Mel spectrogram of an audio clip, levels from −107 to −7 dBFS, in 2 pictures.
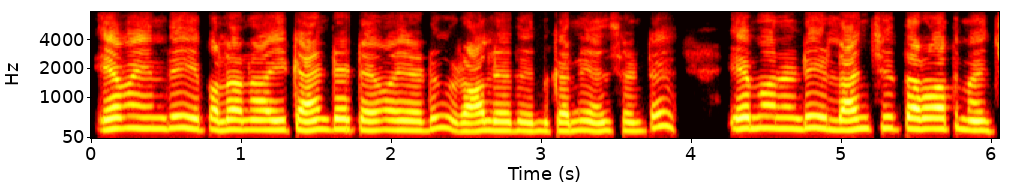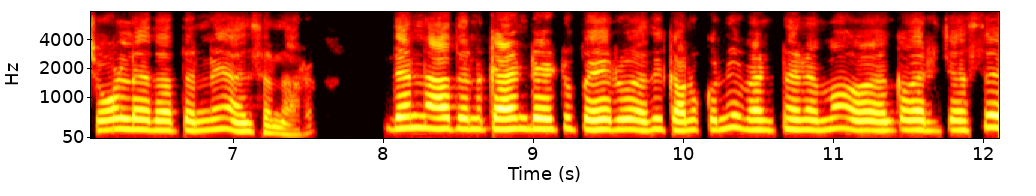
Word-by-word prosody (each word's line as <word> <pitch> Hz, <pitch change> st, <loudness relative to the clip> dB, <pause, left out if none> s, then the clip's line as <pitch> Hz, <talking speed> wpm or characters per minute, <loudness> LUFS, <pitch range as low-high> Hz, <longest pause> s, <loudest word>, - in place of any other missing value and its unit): ఏమైంది, 260 Hz, 0 st, -2 dB, 0.2 s
ఫలానా 230 Hz, 0 st, +1 dB
ఈ -, -, 0 dB
కాండిడేటేమయ్యాడు 225 Hz, 0 st, 0 dB, 0.2 s
రాలేదెందుకని 205 Hz, 0 st, -1 dB
అనేసి 205 Hz, +1 st, -5 dB
అంటే 205 Hz, +9 st, -5 dB, 0.5 s
ఏమోనండి 260 Hz, 0 st, -1 dB, 0.2 s
లంచ్ 235 Hz, +3 st, +1 dB, 0.2 s
తర్వాత 250 Hz, 0 st, +4 dB
మేము 220 Hz, 0 st, +2 dB
చూడలేదతన్ని 225 Hz, -1 st, 0 dB
అనేసి 195 Hz, -2 st, -2 dB
అన్నారు. 135 Hz, -1 st, -10 dB, 0.6 s
దెన్ 270 Hz, +1 st, +3 dB, 0.2 s
అతను 250 Hz, -1 st, 0 dB
కాండిడేటు 245 Hz, 0 st, +5 dB
పేరు 235 Hz, +1 st, +3 dB
అది 240 Hz, +3 st, -1 dB
కనుక్కొని 230 Hz, +4 st, -1 dB
వెంటనేనేమో 230 Hz, +1 st, -1 dB, 0.3 s
ఎంక్వైరీ 225 Hz, -1 st, 0 dB
చేస్తే, 225 Hz, +6 st, +1 dB
230 Hz, 115 wpm, -25 LUFS, 215-250 Hz, 0.6 s, కాండిడేటు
